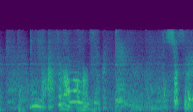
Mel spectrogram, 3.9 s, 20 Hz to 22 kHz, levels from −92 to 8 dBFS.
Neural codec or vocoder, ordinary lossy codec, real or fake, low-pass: codec, 44.1 kHz, 0.9 kbps, DAC; none; fake; 7.2 kHz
